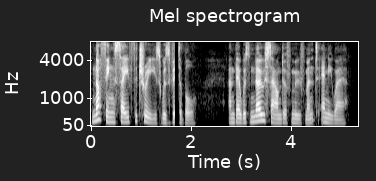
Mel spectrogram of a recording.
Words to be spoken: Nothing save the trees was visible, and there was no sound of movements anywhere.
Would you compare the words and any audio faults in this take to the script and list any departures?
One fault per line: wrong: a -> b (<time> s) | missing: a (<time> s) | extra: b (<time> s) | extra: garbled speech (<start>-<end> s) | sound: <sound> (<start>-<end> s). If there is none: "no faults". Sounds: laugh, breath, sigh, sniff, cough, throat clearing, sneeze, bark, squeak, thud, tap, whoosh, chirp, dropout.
sound: dropout (1.7-1.8 s)
wrong: movements -> movement (4.0 s)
